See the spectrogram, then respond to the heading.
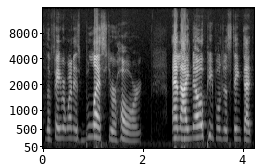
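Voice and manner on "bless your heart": slow, drawn-out Southern drawl; sampling a Southern catchphrase, slowly; Southern saying. Shown as a demonstration. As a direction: stretch it out in a Southern accent. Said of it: "my favorite thing in the South".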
